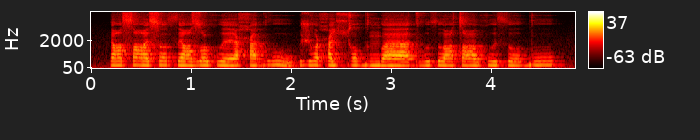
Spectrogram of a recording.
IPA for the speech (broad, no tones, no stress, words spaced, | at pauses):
ɛsˤɛːsɔθɛ zˤuxʷɛːħaɡʱu | ʒoħɛçɔ ɡɘŋʷaː dʱuθoːtˤoːxʷɨ θoːɡu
